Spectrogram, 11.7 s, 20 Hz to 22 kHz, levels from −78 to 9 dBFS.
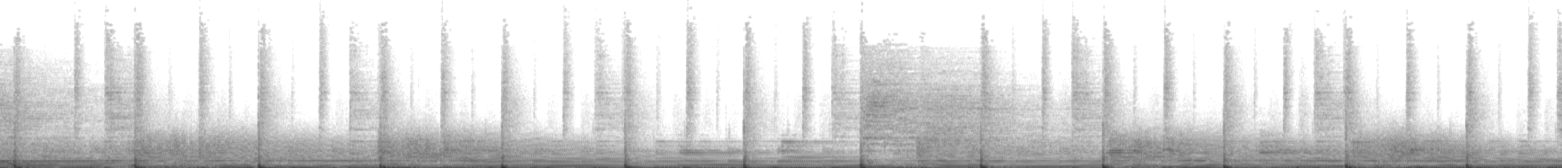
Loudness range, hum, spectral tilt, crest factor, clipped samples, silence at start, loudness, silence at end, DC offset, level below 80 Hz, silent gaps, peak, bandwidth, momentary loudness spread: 1 LU; none; -6 dB/octave; 20 dB; under 0.1%; 0 s; -23 LUFS; 0 s; under 0.1%; -36 dBFS; none; -2 dBFS; 19.5 kHz; 4 LU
